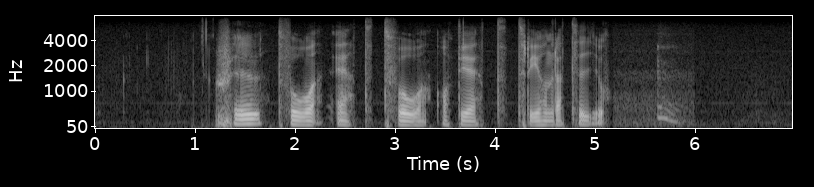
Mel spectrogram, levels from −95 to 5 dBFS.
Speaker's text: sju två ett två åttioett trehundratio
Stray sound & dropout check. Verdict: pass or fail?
fail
